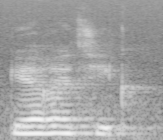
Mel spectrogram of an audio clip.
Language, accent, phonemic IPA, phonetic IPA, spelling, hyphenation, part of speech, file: Armenian, Eastern Armenian, /ɡeʁeˈt͡sʰik/, [ɡeʁet͡sʰík], գեղեցիկ, գե‧ղե‧ցիկ, adjective / adverb, Hy-գեղեցիկ.ogg
- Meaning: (adjective) beautiful; handsome; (adverb) beautifully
